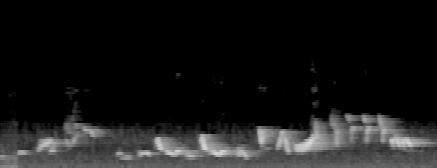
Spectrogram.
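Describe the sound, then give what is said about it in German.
A garden warbler sings a rapid, continuous warbling phrase of mellow, bubbling notes that rise and fall without pause, moderately loud and alone with no talking. “Macht natürlich keiner und deswegen weiß auch keiner, wie die Gartengrasmücke aussieht.”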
